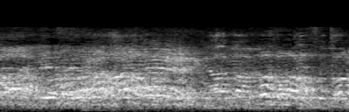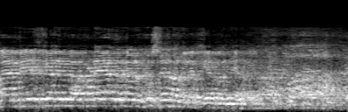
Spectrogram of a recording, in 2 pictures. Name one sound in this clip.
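A man speaks passionately into a microphone, his voice loud through a loudspeaker in an echoing hall.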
